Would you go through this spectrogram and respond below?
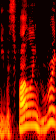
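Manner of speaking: ordinary delivery, nothing marked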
